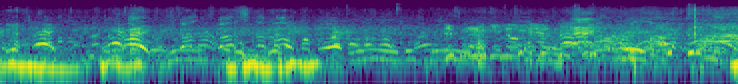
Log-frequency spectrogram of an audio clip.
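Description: A crowd of young players and spectators shouts and cheers outdoors.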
